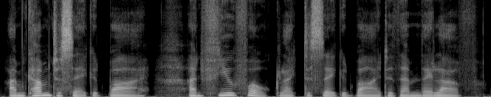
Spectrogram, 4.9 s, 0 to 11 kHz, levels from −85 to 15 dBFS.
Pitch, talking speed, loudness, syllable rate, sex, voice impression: 180 Hz, 220 wpm, -22 LUFS, 4.3 syllables/s, female, feminine, adult-like, relaxed, weak, soft, raspy, intellectual, calm, reassuring, elegant, kind, modest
